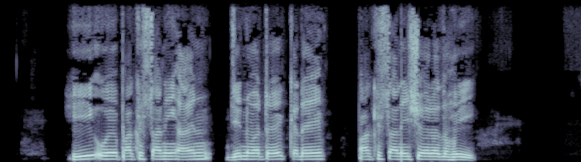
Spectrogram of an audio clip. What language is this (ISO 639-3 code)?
snd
